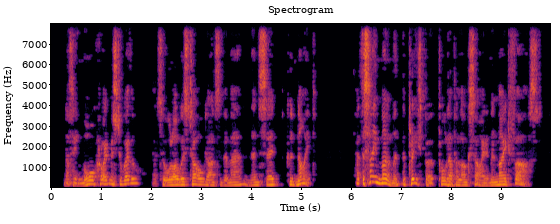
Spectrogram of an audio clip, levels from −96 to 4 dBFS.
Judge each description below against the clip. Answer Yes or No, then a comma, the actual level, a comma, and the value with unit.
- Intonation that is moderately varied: No, wide, 5.8 semitones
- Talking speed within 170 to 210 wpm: Yes, average, 190 wpm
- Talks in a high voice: No, medium, 140 Hz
